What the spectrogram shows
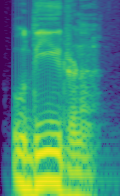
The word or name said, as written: उदीर्ण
